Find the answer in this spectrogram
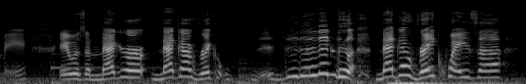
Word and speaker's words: Rayquaza: the order, and he had bought the Mega Rayquaza. I keep saying it wrong. Mega Rayquaza EX. November 2nd of last year. Guys, it is July 18th. That was more than 8 months ago. Rayquaza.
